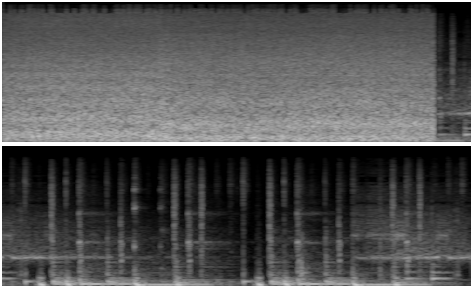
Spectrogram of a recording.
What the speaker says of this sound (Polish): wodospad Iguazu to jest generalnie największy wodospad na świecie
